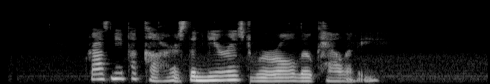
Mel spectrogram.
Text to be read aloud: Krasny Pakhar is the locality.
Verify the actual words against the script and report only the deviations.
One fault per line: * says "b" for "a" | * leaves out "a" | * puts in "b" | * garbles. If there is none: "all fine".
* puts in "nearest rural"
